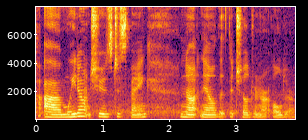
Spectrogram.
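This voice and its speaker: A woman's voice with fairly even intonation against noticeable background noise. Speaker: parenting vlogger. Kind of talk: casual vlog monologue. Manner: quiet; hesitant, many fillers.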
